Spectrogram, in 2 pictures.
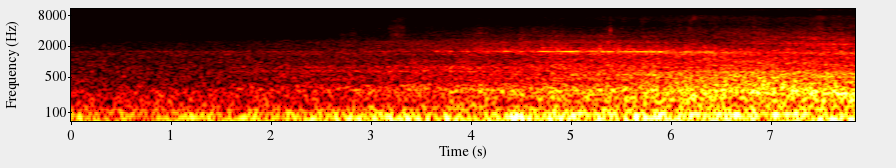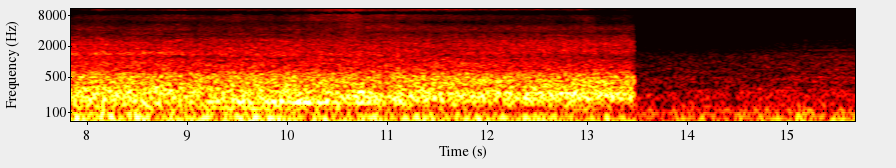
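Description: Freight train running past on an electrified line: the rumble of wheels and wagons grows louder over the first few seconds and then holds steady. It cuts off abruptly about two seconds before the end, leaving a quieter rumble.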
